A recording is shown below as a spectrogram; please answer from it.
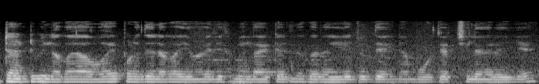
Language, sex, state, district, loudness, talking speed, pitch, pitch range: Hindi, male, Haryana, Rohtak, -19 LUFS, 255 wpm, 120 Hz, 120-125 Hz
